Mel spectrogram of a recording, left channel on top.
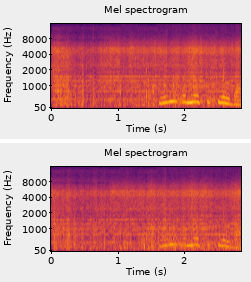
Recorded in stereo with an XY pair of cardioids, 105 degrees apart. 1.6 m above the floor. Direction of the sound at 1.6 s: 50° left.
